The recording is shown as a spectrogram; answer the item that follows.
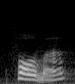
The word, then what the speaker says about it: former: resident of your town former two syllables we stress the first one former it's an adjective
